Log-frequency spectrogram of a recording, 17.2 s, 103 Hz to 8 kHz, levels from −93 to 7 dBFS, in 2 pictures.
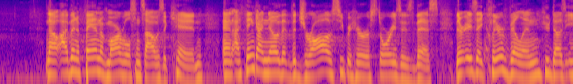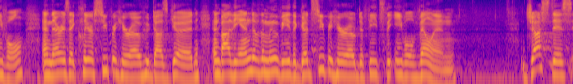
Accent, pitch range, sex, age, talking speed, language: American, 145-180 Hz, male, 20-39, 200 wpm, English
